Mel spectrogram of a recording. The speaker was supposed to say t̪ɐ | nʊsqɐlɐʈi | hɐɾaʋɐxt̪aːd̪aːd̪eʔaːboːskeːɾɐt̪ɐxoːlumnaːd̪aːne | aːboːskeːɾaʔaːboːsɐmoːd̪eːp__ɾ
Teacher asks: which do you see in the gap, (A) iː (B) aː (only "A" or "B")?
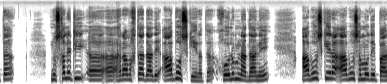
B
